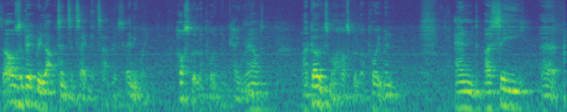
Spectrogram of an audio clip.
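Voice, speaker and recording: In a London accent, a man speaks at a medium pitch with lively intonation and long, frequent pauses. Audible room echo and noticeable background noise surround him. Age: 60s. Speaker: NHS staff member and army veteran. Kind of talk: panel talk sharing personal experience.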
